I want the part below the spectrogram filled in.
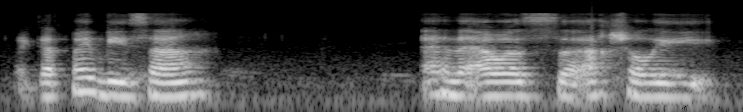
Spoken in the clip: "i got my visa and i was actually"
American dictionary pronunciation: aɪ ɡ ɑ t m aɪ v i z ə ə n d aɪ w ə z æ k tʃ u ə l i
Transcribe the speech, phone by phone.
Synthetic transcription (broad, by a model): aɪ ɡ ɑ t m aɪ b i s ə ə n d aɪ w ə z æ k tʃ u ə l i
